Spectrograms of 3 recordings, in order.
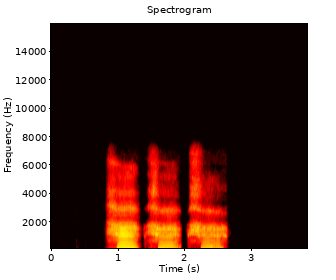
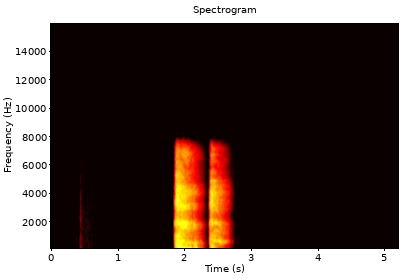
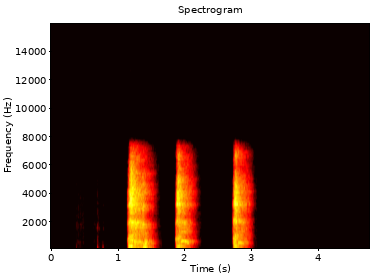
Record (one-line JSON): {"exhalation_length": "3.8 s", "exhalation_amplitude": 6457, "exhalation_signal_mean_std_ratio": 0.46, "cough_length": "5.2 s", "cough_amplitude": 19837, "cough_signal_mean_std_ratio": 0.23, "three_cough_length": "4.8 s", "three_cough_amplitude": 16303, "three_cough_signal_mean_std_ratio": 0.27, "survey_phase": "alpha (2021-03-01 to 2021-08-12)", "age": "18-44", "gender": "Female", "wearing_mask": "No", "symptom_abdominal_pain": true, "symptom_fatigue": true, "symptom_fever_high_temperature": true, "symptom_headache": true, "symptom_onset": "3 days", "smoker_status": "Never smoked", "respiratory_condition_asthma": false, "respiratory_condition_other": false, "recruitment_source": "Test and Trace", "submission_delay": "1 day", "covid_test_result": "Positive", "covid_test_method": "RT-qPCR", "covid_ct_value": 13.8, "covid_ct_gene": "ORF1ab gene", "covid_ct_mean": 14.1, "covid_viral_load": "23000000 copies/ml", "covid_viral_load_category": "High viral load (>1M copies/ml)"}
